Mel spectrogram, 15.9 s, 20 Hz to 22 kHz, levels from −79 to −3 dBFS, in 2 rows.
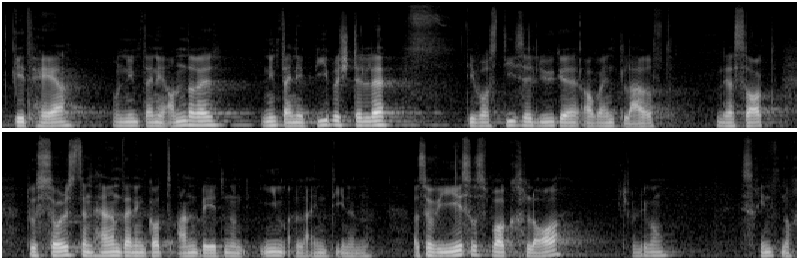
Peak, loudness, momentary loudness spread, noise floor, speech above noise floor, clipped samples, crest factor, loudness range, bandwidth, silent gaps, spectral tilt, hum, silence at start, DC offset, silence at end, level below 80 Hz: -6 dBFS; -26 LUFS; 15 LU; -57 dBFS; 32 dB; under 0.1%; 20 dB; 4 LU; 19 kHz; none; -7 dB/octave; none; 0.1 s; under 0.1%; 0 s; -62 dBFS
